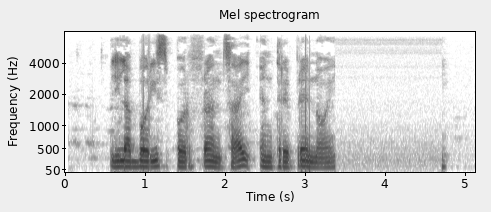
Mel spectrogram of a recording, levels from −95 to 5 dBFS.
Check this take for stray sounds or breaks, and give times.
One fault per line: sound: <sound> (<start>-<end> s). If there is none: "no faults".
no faults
